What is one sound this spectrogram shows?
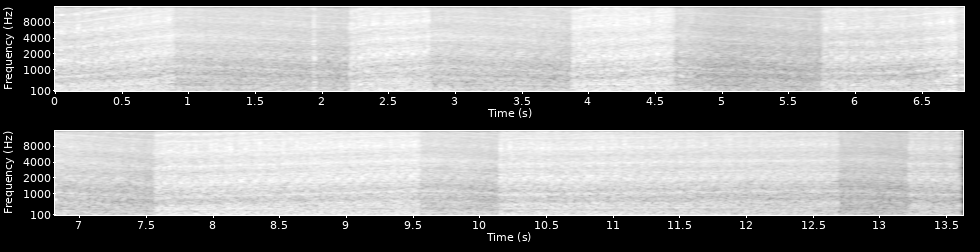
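A heavy truck engine rumbles steadily as the truck drives along a road.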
